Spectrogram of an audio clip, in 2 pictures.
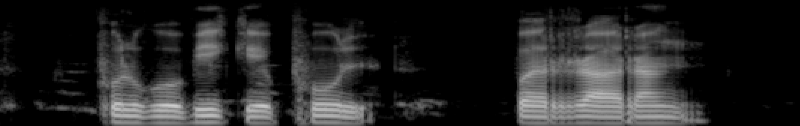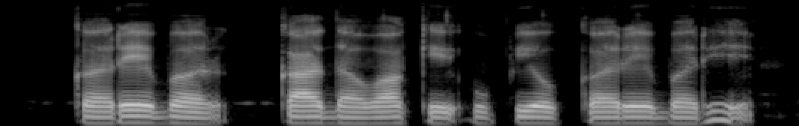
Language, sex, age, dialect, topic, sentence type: Chhattisgarhi, male, 60-100, Eastern, agriculture, question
